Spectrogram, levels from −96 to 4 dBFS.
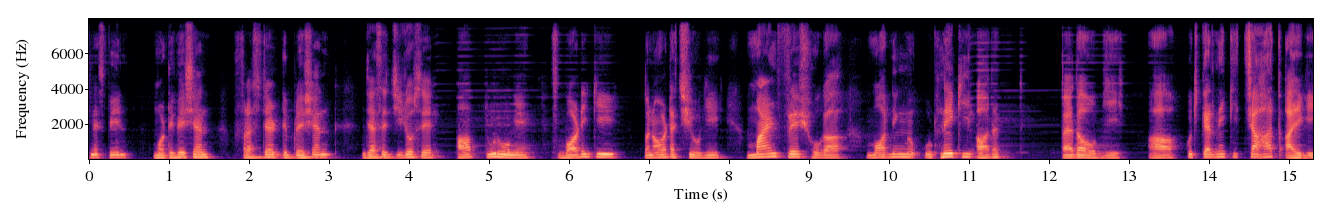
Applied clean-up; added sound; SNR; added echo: neural mask model DeepFilterNet 3.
